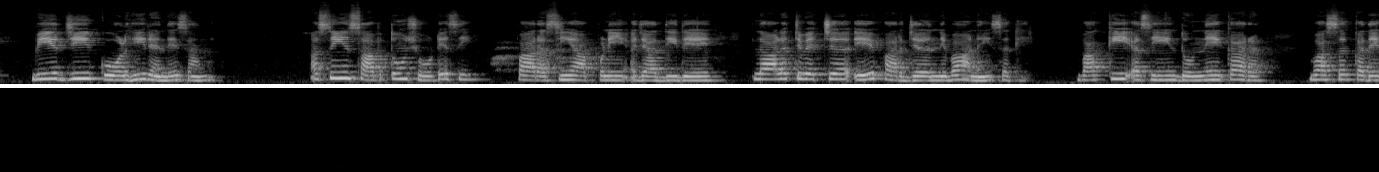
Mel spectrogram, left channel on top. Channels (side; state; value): right; silent; 60 dB below the other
